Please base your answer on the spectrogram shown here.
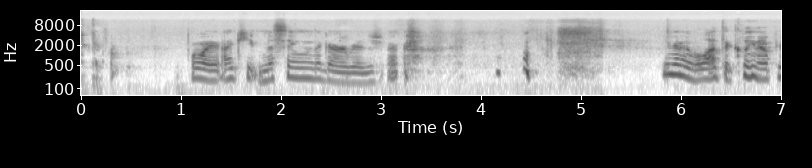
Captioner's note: laughs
